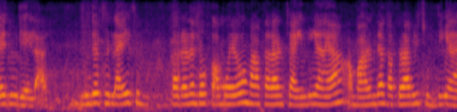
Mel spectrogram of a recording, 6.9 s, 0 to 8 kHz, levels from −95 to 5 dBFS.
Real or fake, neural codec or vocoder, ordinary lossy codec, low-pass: fake; codec, 16 kHz, 2 kbps, FreqCodec, smaller model; none; none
